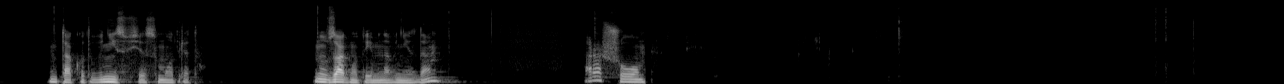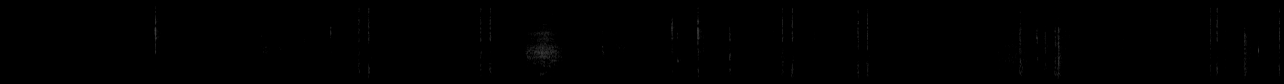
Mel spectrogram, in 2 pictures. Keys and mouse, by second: 6.3-8.9 middle drag, 9.5 r, 11.8-14.3 middle drag, 15.4 g, 18.8 Tab, 19.4 middle click, 20.0 Tab, 23.3 shift+s.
